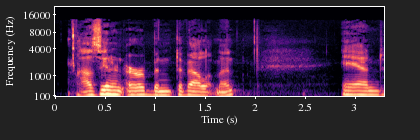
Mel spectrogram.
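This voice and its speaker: Here a man uses a normal speaking voice with an American accent. His pitch is fairly high, and the background is quiet. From Pennsylvania, Pittsburgh area. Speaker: homeless advocacy nonprofit director. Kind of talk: radio interview.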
